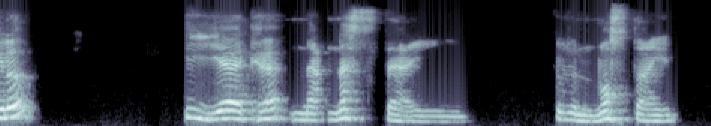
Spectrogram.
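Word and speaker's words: نستعين: আইন, নাস্তাইন, আইন এইভাবে গলাতে বলবেন আর গলাটা চিপ দিবেন, তাহলে ইনশাআল্লাহ আইনের উচ্চারণটা হয়ে যাবে বিইذنিল্লাহ। আচ্ছা, আর কি? নাস্তাইন, তারপরে হচ্ছে ইহদিনাস সিরাত, মনে তাহলে কি হলো?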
